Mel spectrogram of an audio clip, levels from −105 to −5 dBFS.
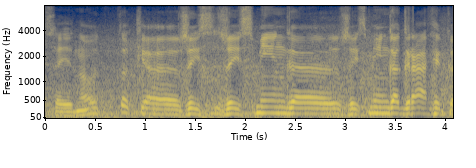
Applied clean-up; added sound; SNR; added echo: none; none; none; none.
